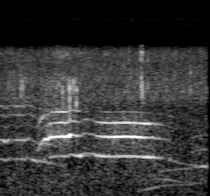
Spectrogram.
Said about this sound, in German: Hör mal bitte, was hier los ist. Nebenan jaulen irgendwelche Katzen.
